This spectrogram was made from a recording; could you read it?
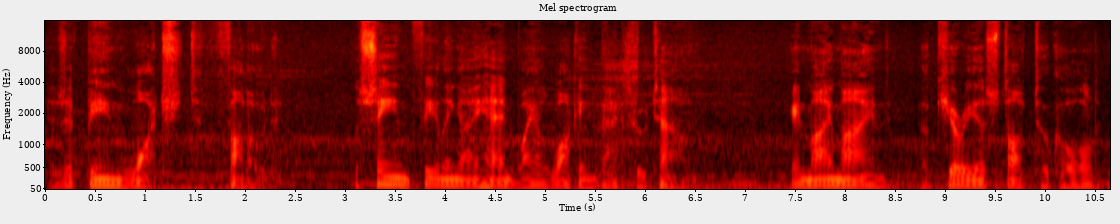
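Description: A man narrating a scripted first-person horror story as a weary, wistful old man, in a measured, solemn and dramatic way. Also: lowish voice, noisy background. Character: weary, wistful elderly man telling his ghostly tale. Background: music under the voice.

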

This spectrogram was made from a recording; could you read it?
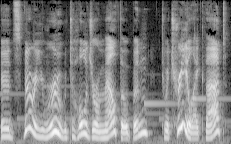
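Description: A jolly talking Christmas tree from a storybook, put on by a woman. It speaks heartily and playfully, swooping proudly through slow, savoured phrases. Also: fairly low pitch, sing-song, darkish tone, slightly rough, soft background music, heavily acted. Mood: playfully indignant.

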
